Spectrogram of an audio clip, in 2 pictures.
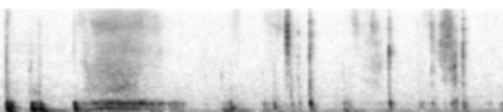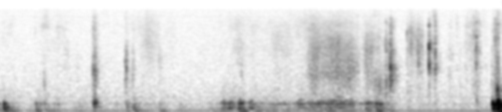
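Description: Cards slide and shuffle across a cloth.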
